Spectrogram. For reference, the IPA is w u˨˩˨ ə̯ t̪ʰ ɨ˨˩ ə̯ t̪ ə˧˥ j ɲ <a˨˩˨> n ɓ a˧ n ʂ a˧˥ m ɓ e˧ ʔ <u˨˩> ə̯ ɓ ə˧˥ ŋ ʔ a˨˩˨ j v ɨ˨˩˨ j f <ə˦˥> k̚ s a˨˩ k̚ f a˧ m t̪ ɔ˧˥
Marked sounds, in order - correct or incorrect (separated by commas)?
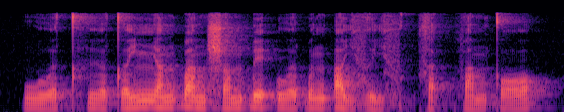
incorrect, correct, incorrect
